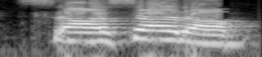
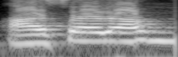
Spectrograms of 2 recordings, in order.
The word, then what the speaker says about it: सासाराम: ठीक है, तो यहाँ मेरे प्रोनाउंसिएशन को लेकर मत चलना भाई, सासाराम, आसाराम नहीं बोल रही हूँ, क्योंकि काफी स्टूडेंट ऐसे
